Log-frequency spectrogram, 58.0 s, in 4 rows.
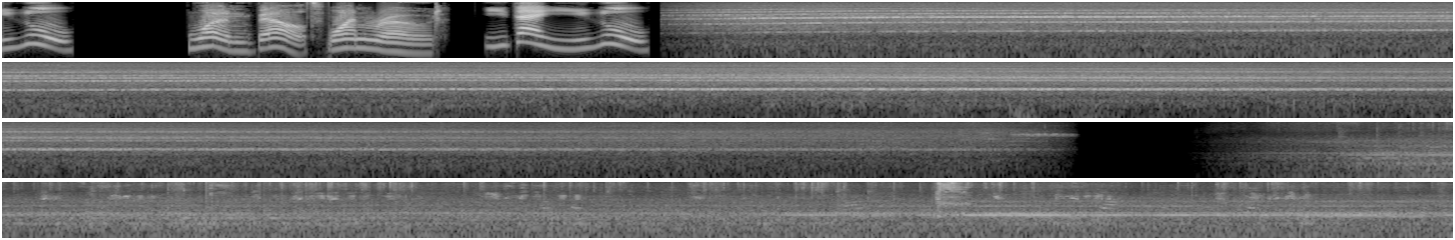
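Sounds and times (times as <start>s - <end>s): train traction motors whining: 6.6s - 38.5s, 41.2s - 58.0s
wheels rumbling on track: 41.1s - 58.0s.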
